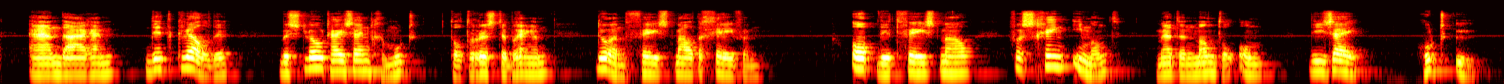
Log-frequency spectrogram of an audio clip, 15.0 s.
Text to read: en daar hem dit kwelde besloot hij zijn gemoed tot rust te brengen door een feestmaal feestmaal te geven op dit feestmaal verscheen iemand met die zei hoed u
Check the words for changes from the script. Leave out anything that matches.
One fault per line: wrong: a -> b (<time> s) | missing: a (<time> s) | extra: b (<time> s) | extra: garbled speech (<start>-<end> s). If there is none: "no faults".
missing: feestmaal (7.0 s)
extra: een mantel om (11.8 s)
